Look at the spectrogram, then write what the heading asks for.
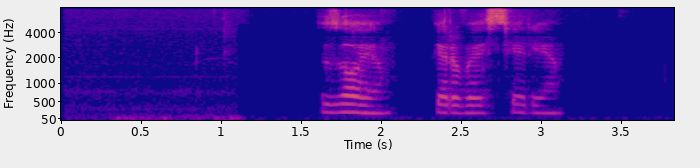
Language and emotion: Russian, neutral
